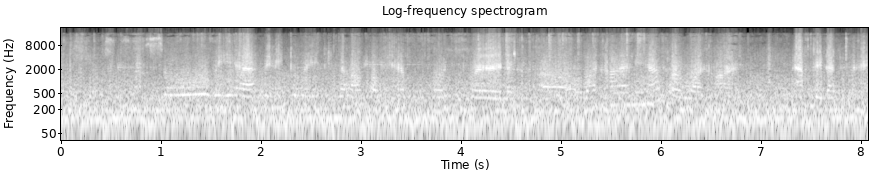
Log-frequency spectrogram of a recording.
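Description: Steady, loud rumble of an airliner cabin in flight, with indistinct voices over it.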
